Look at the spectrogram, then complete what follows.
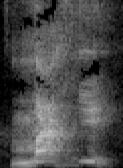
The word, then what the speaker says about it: marié: But if the adjective has this type of E with the accent on top of the E, marié, marié, where the E is pronounced, or divorcé, where the E is pronounced.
